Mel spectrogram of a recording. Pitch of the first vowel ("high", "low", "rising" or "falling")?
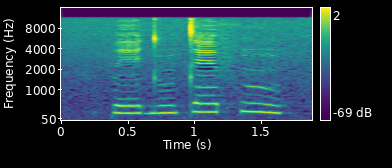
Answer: low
